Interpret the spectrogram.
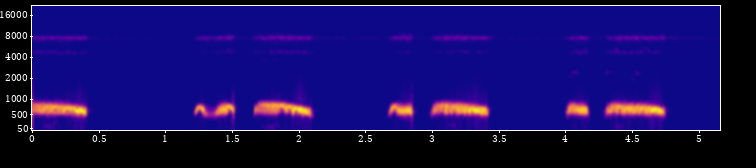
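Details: Spotted dove coos played as a lure so other birds join in calling. A quick dipping note leads into a drawn-out even coo, and the phrase repeats several times. A thin, continuous high-pitched tone sits in the background.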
